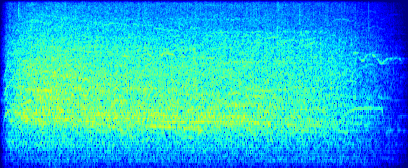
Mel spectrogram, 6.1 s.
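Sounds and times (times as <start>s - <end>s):
crowd clapping in a stadium: 0.0s - 6.1s.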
